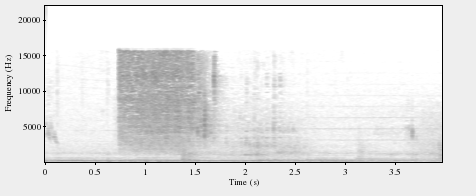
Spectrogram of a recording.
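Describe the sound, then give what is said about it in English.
Water runs from a kitchen tap into a glass, a short hissing stream that rises and then eases off over a steady low hum. “Later, Sienna pours herself a glass of water in the kitchen.”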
